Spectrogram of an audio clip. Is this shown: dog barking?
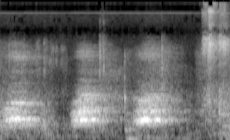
yes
